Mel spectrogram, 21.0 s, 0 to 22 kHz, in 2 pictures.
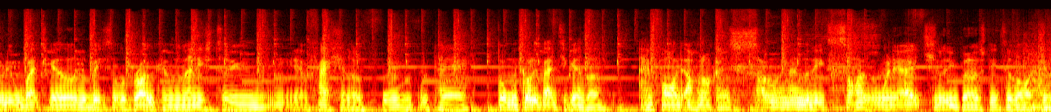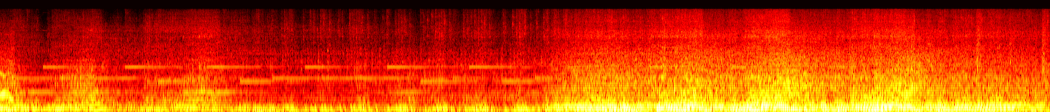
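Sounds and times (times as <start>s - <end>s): mallet percussion melody: 5.8s - 21.0s
car engine idling and revving: 9.9s - 21.0s.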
